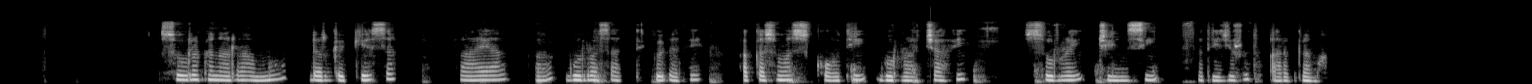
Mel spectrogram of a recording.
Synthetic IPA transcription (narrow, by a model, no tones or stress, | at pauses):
suːrɐkɐnɐrːaːɐmːoː | d̪ɐɾɡɐɡ̥ːe̞ːsːɐ | faːjaː | ɡʊrːɐsaːt̪ːɪ̥ɡ̥ɔᶑɐt̪e̞ːʔɐkːɐsʊmɐskʰo̞ːt̪ʰiːɡʊrːaːt͡ʃːaːfɪ | sʊrːeːd͡ʒiːnsiː | ʊfːɐt̪eːd͡ʒɪɾʊt̪ʊ̥ɐɾɡɐmɐ̥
